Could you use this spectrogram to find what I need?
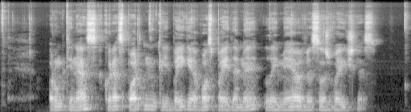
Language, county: Lithuanian, Tauragė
